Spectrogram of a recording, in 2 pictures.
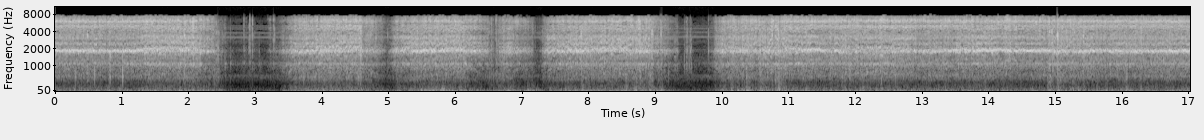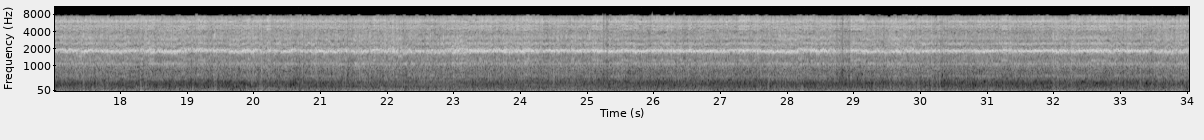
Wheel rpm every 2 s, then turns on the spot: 150, 60, 100, 70, 80, 150, 160, 160, 160, 160, 160, 160, 160, 160, 160, 160, 160.
none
